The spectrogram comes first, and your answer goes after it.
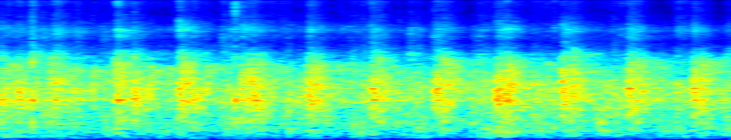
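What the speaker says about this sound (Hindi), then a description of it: "इम्यूनोडॉग के लिए चाहेंगे जोरदार ताली होनी चाहिए" An audience at a health awareness show claps in a steady rhythmic beat, a brisk, even pattern of group handclaps that stays fairly loud and close throughout.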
